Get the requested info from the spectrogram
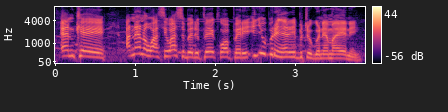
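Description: High-voiced, fast sports interviewer. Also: male voice, dull audio. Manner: energetic, switches between English and local language. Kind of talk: post-match field interview. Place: outdoor football field among a large crowd. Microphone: handheld mic. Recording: crowd noise outdoors.

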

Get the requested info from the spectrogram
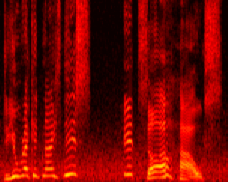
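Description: Jolly, wildly swooping daddy pig. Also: male voice, very high-pitched, huge pitch swings, takes it slowly, a little hiss or hum, heavily acted. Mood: proud. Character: jolly, easygoing daddy pig, encouraging father. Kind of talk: children's cartoon game acting.

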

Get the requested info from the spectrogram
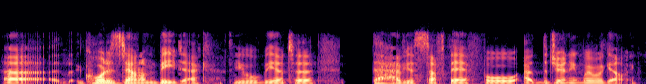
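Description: A man's voice: mid-range voice, expressive, moderate pace, no echo, lo-fi sound, lightly acted. A man playing a courteous, inquisitive ship's officer in a tabletop game, speaking politely. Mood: welcoming.

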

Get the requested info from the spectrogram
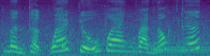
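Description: Super high kiddie cartoon animal, cute n dramatic, music playing behind. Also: female voice, a little slow. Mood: panicked, fretful. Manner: exclamatory, expressive. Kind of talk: children's cartoon dubbing.

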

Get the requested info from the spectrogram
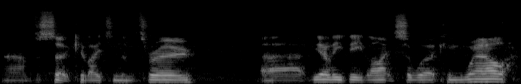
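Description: A man's voice: lowish voice, flat delivery, moderate pace, slight background noise. A man giving a casual, hesitant, unscripted hands-on update as a hobbyist vlogger, on an amateur phone video.

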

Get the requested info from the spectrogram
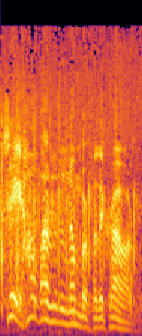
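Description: An actor playing a pushy, glad-handing, cajoling nightclub owner in a 1930s radio drama. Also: male voice, a little high, big pitch swings, racing, crowd noise, background noise. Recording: old 1930s radio recording.

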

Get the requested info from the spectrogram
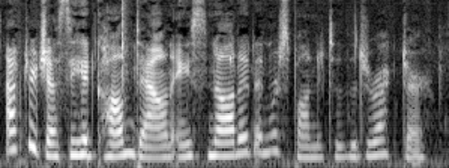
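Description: A woman's voice: sits high, quick pace, a little hiss or hum. A woman reading scripted story narration as the narrator of a radio drama.

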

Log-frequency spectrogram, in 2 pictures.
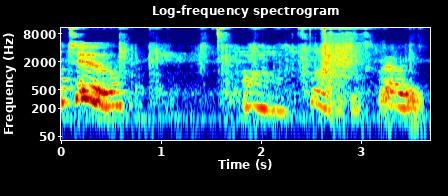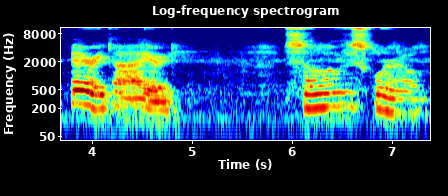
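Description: An older woman reads a children's picture book in a gentle, unhurried, expressive bedtime style, talking to young listeners. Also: medium pitch. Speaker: storyteller reading a picture book. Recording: roomy, distant mic, faint background noise.

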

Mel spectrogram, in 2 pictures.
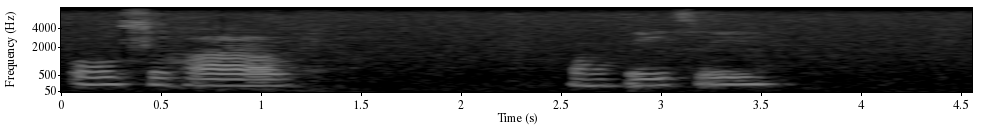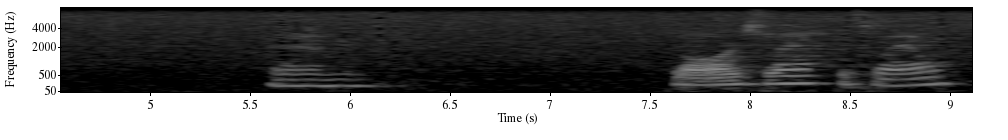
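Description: A woman, hoarse and gravelly from a sinus infection, chatting softly to herself as she decorates a planner at a table. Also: lowish voice, slight background noise. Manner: soft-spoken, musing aloud as she works. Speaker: planner vlogger. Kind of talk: casual narration while decorating. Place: indoors at a table, camera pointing down at her hands. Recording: slightly dull, lo-fi camera audio.

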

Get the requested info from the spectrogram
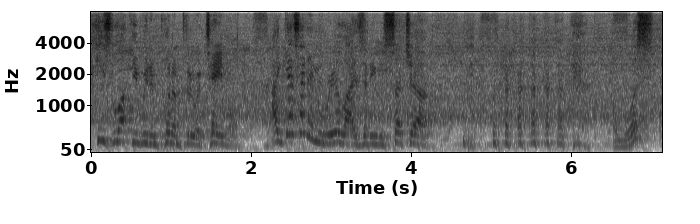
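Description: Cocky, animated wrestling villain. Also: male voice, sits high, unhurried. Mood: mocking, smug. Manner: taunting. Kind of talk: taunting wrestling promo. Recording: echoey arena with music and crowd. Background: music and crowd.

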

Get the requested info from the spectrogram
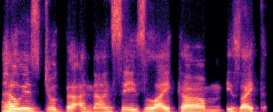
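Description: A woman from Nigeria speaks as a guest in a podcast conversation, careful and reflective, often circling back and restarting her sentences. Her voice sits lowish, and the recording is dry and close with no room sound. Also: normal speed, dark tone, no echo. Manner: thoughtful, with many restarts and fillers. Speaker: author guest.

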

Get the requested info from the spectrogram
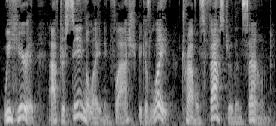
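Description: A man reading a children's science book aloud like a teacher, with theatrical emphasis and clear explanatory phrasing. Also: medium pitch, big pitch swings, moderate pace, fairly bright tone.

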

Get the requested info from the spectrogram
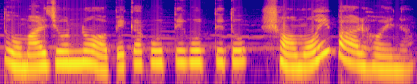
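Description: A woman's voice: high voice, moderate pace, darkish tone. A woman playing a patient young village bride in a cartoon, pleading and deferential. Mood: affectionate. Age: young adult. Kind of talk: cartoon voice acting. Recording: music behind the voice.

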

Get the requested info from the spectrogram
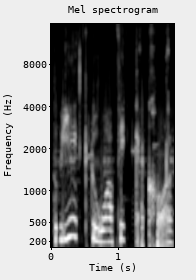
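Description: Slow, high-pitched gloating devil. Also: male voice, expressive, creaky, a little mellow, faint music behind, full character voice. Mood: gloating menace. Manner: slow drawn-out threats. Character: gloating man-eating devil, menacing and bloodthirsty.

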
